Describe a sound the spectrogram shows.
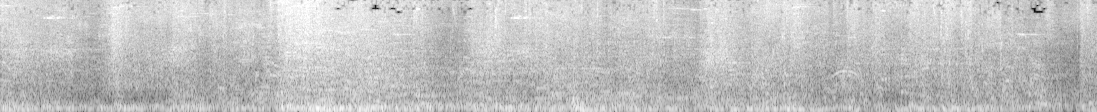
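Magic blasts and impacts crackle and boom in a busy game battle.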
